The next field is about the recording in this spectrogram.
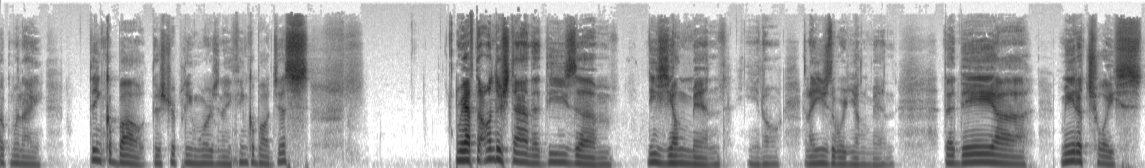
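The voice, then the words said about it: Choked-up, emotional voice. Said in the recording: “I'm getting a little choked up now, but I always get a little choked up”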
